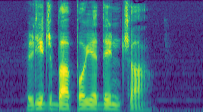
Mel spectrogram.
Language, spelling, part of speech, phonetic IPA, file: Polish, liczba pojedyncza, noun, [ˈlʲid͡ʒba ˌpɔjɛˈdɨ̃n͇t͡ʃa], Pl-liczba pojedyncza.ogg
